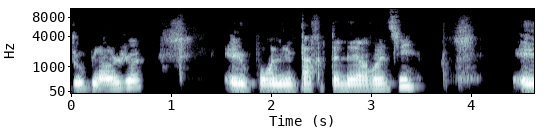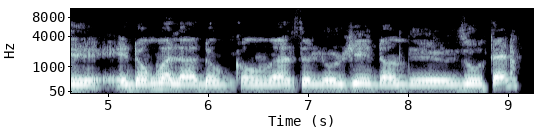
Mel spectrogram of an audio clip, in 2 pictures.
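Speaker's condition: Dystonia; improved balance

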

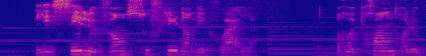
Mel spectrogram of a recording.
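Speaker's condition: No condition

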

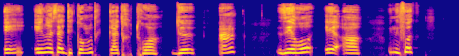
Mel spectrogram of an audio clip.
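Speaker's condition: Down syndrome, trisomy 21

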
